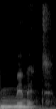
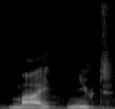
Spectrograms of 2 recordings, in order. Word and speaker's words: minute: for example the word minute okay everybody knows time 60 seconds one minute 60 minutes one hour very easy word minut so it looks the same it's pronounced differently my Newt means tiny very very small okay so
